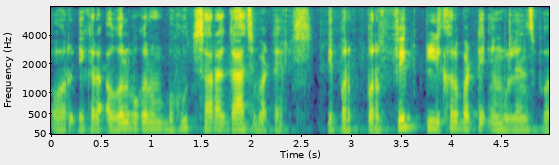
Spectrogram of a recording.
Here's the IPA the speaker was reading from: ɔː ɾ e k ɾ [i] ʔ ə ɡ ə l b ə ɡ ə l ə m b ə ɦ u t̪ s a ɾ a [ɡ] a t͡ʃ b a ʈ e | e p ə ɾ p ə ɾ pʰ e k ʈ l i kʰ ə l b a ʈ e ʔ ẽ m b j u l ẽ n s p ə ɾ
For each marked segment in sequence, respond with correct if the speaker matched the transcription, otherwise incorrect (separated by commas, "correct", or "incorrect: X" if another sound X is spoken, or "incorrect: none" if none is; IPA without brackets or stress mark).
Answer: incorrect: a, correct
